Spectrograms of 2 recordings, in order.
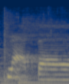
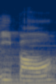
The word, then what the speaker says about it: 刈包: And for our dish today, we're making Vegan Taiwanese Burger (Gua Bao) Wait, wait, it's not pronounced that way! It's pronounced Yì Bāo.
